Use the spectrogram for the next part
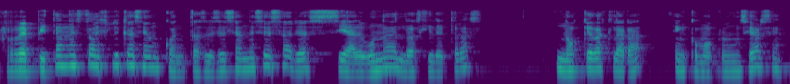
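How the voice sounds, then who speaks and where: On a lo-fi recording, a medium-pitched man teaches French to young children in a primary-school lesson. He states each point in French, repeats it in Spanish, and drills the pronunciation slowly and deliberately.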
